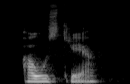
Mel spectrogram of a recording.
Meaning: Austria (a country in Central Europe)
- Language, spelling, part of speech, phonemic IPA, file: Romanian, Austria, proper noun, /ˈaws.tri.(j)a/, LL-Q7913 (ron)-Austria.wav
